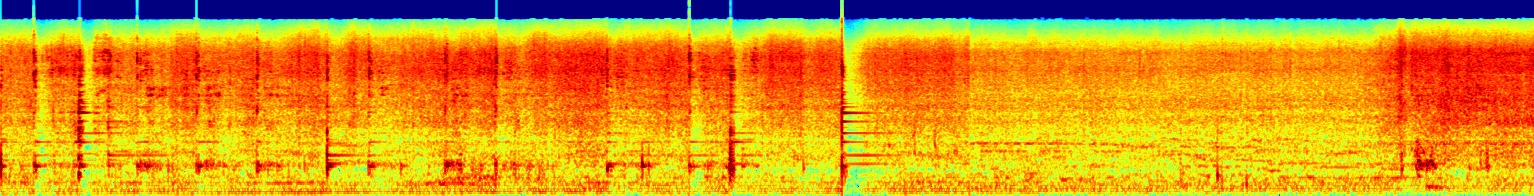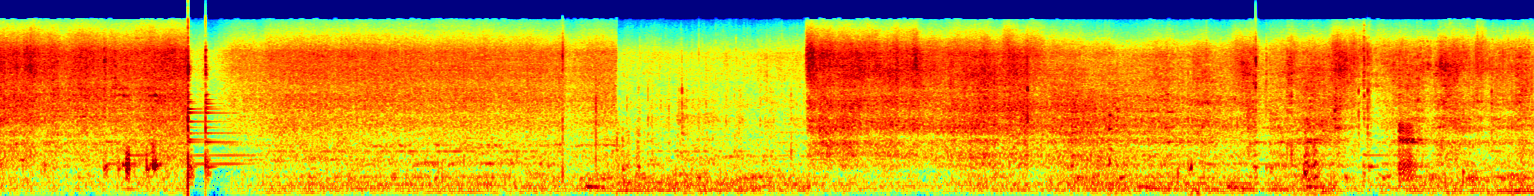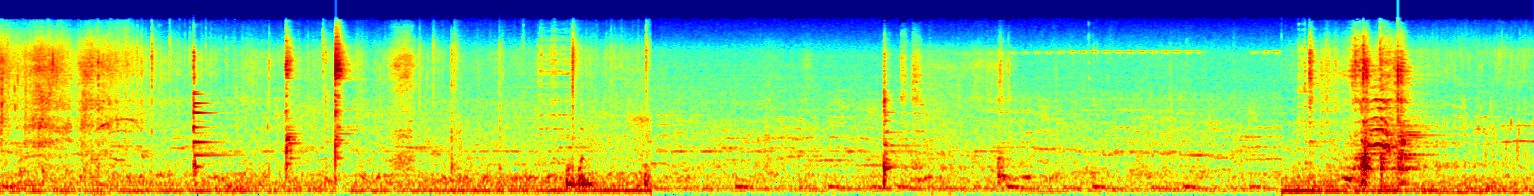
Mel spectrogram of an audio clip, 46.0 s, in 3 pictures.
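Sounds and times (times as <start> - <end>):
food sizzling in a pan: 0.0 - 21.5, 22.2 - 34.8
water sizzling in hot pan: 0.0 - 32.7.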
